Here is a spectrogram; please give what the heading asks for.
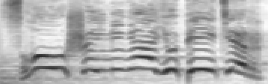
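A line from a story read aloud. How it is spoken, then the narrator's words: Shouted in great agitation. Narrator (Russian): закричал Легран в необычайном волнении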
